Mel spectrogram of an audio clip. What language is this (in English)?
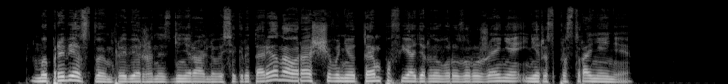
Russian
